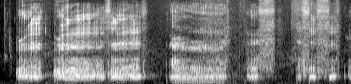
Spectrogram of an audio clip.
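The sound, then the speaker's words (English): A loud run of pig-like grunts and snorts, about five throaty bursts separated by short pauses, with no talking over them. “I am a pig.”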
